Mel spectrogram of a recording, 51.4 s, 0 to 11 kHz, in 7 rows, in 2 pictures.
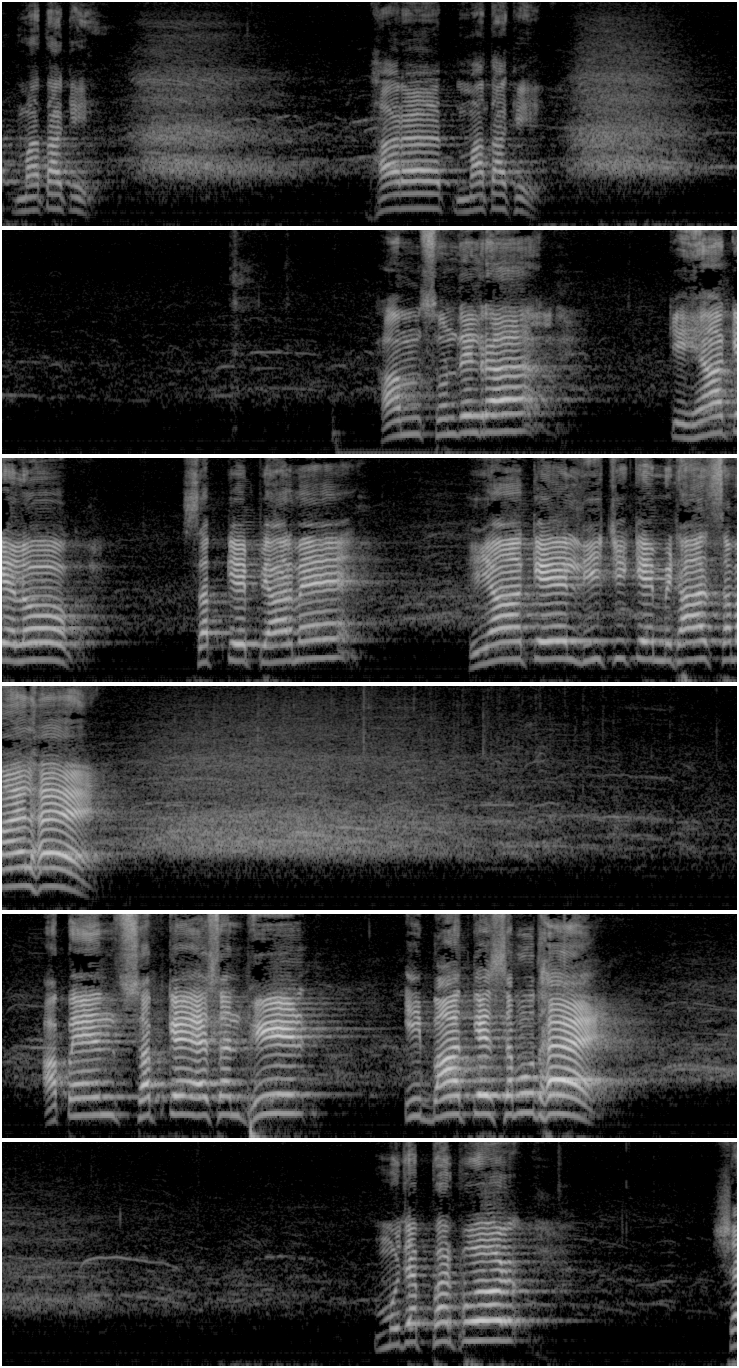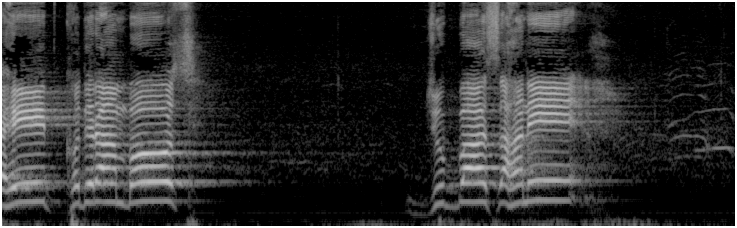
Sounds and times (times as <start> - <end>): Male speech, man speaking: 0.0 - 1.0, 3.7 - 5.4, 11.2 - 12.9, 14.1 - 15.6, 16.6 - 18.3, 19.4 - 23.0, 29.8 - 32.6, 33.4 - 35.5, 40.5 - 42.0, 43.9 - 46.2, 48.4 - 50.1
Narration, monologue: 0.0 - 1.2, 3.7 - 5.6, 11.1 - 18.6, 19.4 - 23.3, 29.8 - 35.8, 40.4 - 42.4, 43.9 - 46.6, 47.5 - 50.6.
